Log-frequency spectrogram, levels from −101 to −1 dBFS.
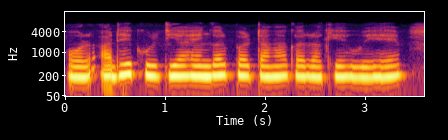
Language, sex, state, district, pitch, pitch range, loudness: Hindi, male, Arunachal Pradesh, Lower Dibang Valley, 195 Hz, 190-200 Hz, -11 LUFS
